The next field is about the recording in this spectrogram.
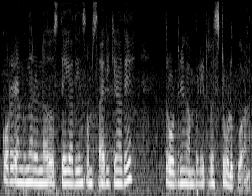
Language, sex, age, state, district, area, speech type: Malayalam, female, 45-60, Kerala, Kottayam, rural, spontaneous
